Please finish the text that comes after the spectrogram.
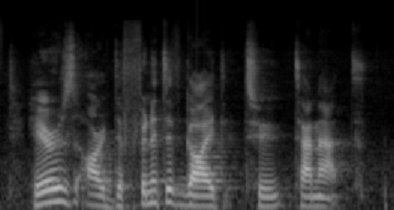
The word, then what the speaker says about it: Tannat: your favorites list here's our definitive guide to tan app pretty simple one to pronounce tan hat that's the way it should be pronounced the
